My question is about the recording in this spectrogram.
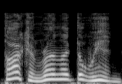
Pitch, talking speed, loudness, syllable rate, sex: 200 Hz, 295 wpm, -13 LUFS, 4.8 syllables/s, male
